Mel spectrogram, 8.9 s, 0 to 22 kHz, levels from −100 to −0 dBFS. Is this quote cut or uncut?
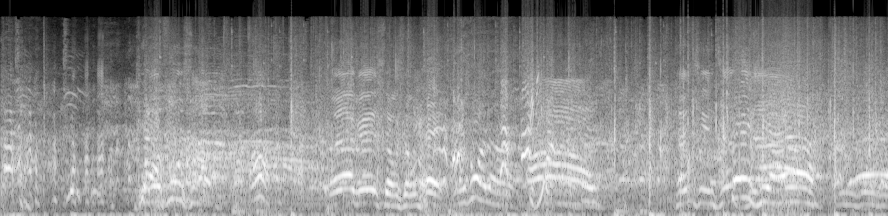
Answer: uncut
